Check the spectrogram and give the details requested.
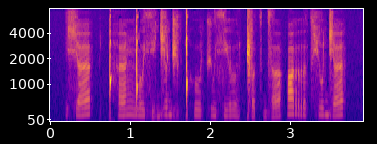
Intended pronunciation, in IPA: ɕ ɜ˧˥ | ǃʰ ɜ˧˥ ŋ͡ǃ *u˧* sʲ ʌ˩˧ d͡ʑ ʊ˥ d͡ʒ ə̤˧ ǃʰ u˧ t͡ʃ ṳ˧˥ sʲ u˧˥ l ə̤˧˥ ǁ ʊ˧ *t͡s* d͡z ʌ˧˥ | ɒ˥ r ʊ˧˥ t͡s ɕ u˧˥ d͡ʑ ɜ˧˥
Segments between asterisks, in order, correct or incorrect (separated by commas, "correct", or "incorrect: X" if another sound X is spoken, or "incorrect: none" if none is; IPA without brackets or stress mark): correct, correct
